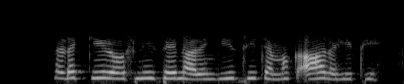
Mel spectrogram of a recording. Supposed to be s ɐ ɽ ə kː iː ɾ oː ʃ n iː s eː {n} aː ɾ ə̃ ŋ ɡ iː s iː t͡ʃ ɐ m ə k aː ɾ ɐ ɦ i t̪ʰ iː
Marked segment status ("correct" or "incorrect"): correct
